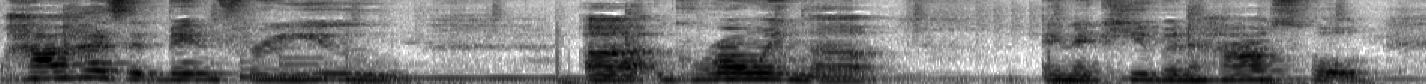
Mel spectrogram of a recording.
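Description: Young woman, podcast host. Upbeat, gushing delivery, slightly low pitch, echoey room with guitar music underneath. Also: measured pace. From Miami, USA. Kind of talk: casual podcast chat.

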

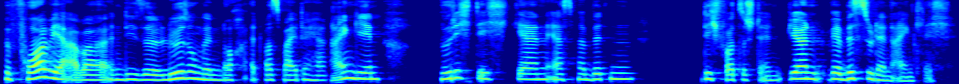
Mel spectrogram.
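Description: A woman's voice: mid-range voice, moderate pace, darkish tone. A woman hosting a podcast, reading a careful introduction and asking questions with an occasional filler. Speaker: podcast host.

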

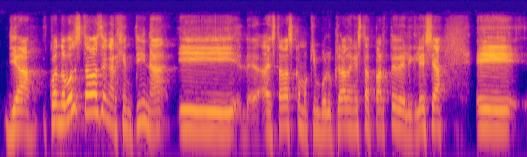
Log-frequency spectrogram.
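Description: A man's voice: fairly high pitch, lively intonation, normal speed, bright, forceful tone. A man interviewing a guest, asking long questions in a conversational way. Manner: prompting, asks long questions.

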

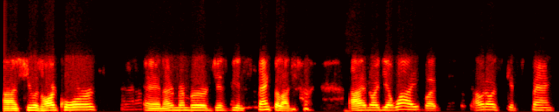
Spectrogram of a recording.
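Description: A man's voice: a little high, steady tone, unhurried. A man in his fifties from South Texas, Spanish his first language, talking in a casual interview with many fillers and restarts. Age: 50s. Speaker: guest, running coach. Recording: tinny phone-like line.

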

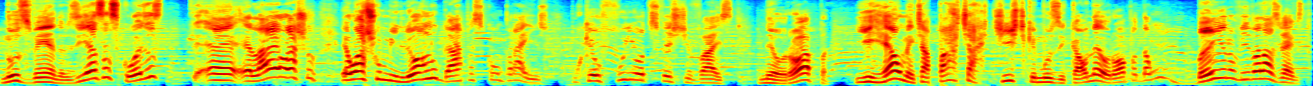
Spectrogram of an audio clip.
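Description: A Brazilian man co-hosting a podcast, chatting casually and telling jokey, animated stories. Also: high voice, normal speed, hardly any pauses, faint music behind. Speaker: podcast co-host. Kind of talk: casual chat.

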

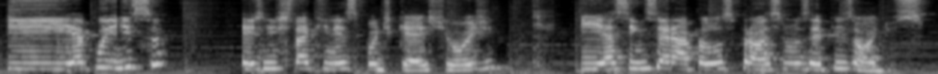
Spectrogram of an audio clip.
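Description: A talkative 19-year-old woman from the far south of Brazil, her gaúcho accent plain as she hosts a relaxed podcast chat. Her voice sits a little high and carries loudly. Faint music plays underneath. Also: normal speed. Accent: southern Brazilian gaúcho Portuguese. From Rio Grande do Sul, Brazil. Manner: loud, talkative. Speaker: podcast host.

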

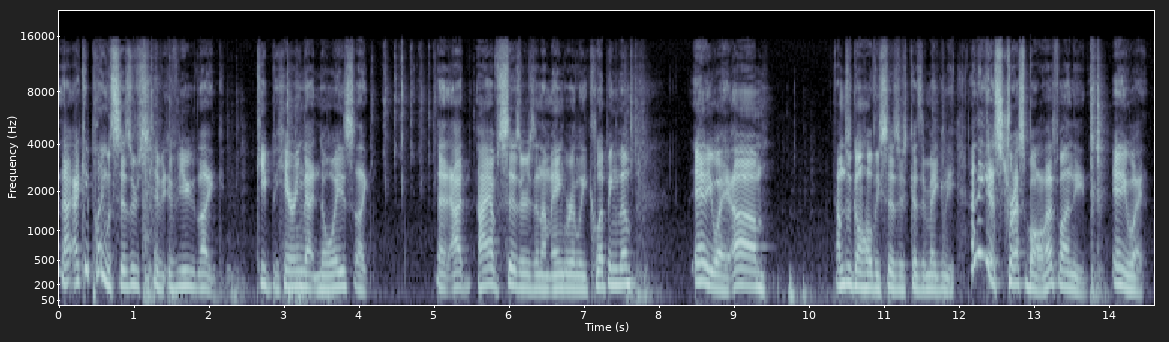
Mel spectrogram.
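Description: A man's voice: on the high side, normal speed, a bit bright. A man hosting a podcast, recapping an anime in a rambling, mock-outraged way, losing his voice as it cracks. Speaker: podcast host.

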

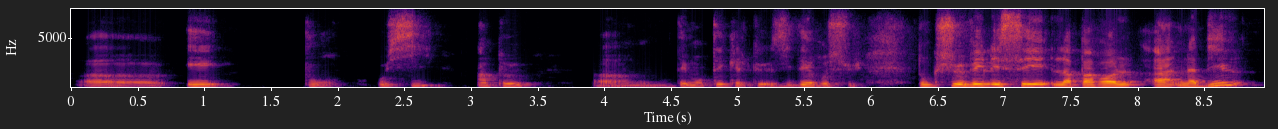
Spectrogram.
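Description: A man with a gravelly, mid-pitched voice opens a panel talk, presenting each guest in turn. He speaks in a measured way, often pausing on hesitations. The sound is slightly muffled and lo-fi. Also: dark tone. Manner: measured, hesitant with frequent fillers. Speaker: moderator. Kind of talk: introducing a panel discussion.

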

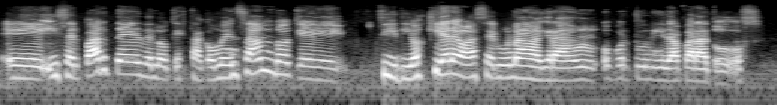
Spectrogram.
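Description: A woman's voice: medium pitch, moderate pace, no room sound. A young woman from Puerto Rico with a Puerto Rican accent, answering interview questions casually and with a smile, laughing often. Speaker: interview guest.

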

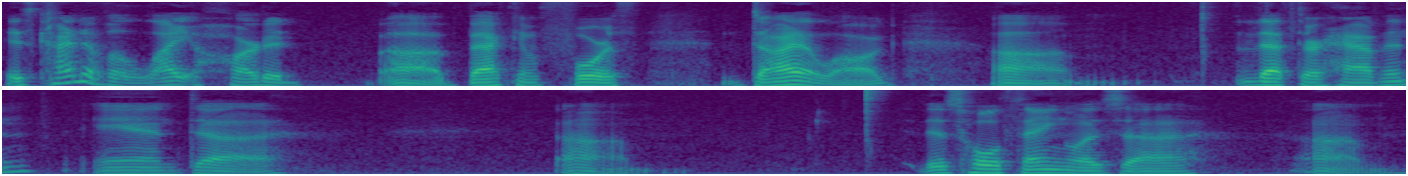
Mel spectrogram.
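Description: A man with a raspy voice hosting a casual comic book podcast, talking with many pauses, fillers and restarts. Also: fairly low pitch, expressive, fairly bright tone.

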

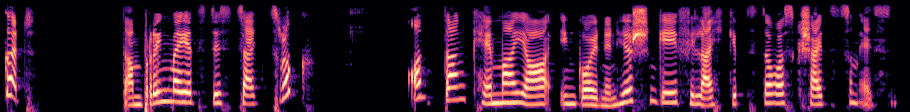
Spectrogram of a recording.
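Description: A woman's voice: on the high side, expressive, normal speed, sharp tone, no room sound. A woman reading the part of a practical, slightly bashful young lad. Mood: brisk. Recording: slightly muffled recording.

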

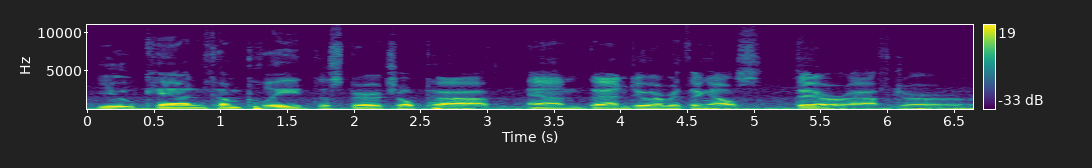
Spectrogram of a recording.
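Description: A man reading poetry and commenting on it informally in a halting, musing, self-questioning manner. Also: sits low, darkish tone, slight background noise. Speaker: poet reading and commenting on own poems.

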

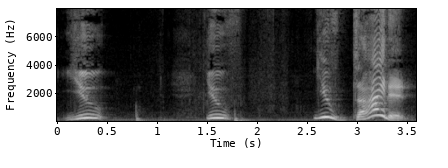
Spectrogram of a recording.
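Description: A shrill middle-aged mother from a storybook, acted out by a man. The voice sits high and swings widely in pitch. She exclaims and scolds her husband with open scorn. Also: expressive, fairly quick. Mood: shrieking outrage.

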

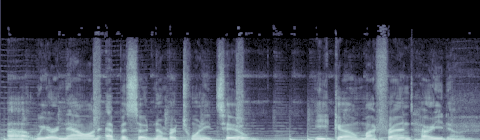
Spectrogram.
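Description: A man's voice: medium pitch, normal speed, faint music behind. A man hosting a podcast, chatting casually and rambling through stories with the odd swear. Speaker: podcast host. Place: at a park.

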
